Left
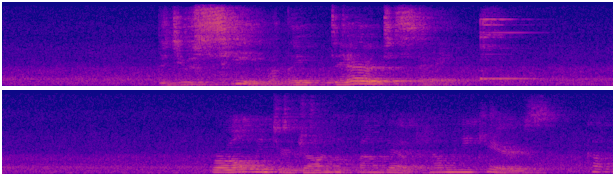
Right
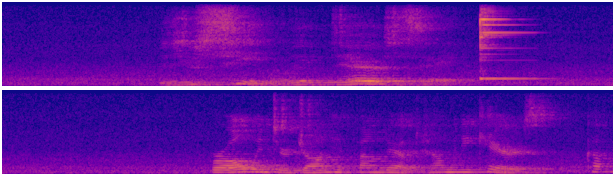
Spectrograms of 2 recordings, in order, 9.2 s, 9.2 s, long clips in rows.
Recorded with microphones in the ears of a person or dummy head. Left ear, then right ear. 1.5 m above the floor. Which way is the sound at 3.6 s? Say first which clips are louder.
Right 15 dB; 70° right (ahead or behind).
